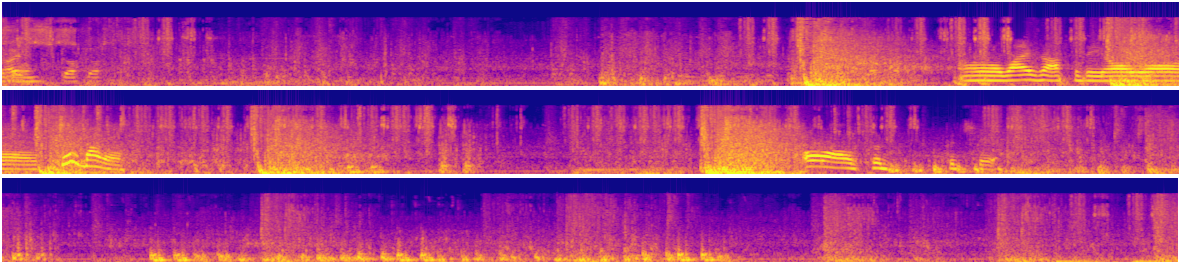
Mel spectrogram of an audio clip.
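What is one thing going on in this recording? Rapid knocks and thuds of building in a video game sound again and again.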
